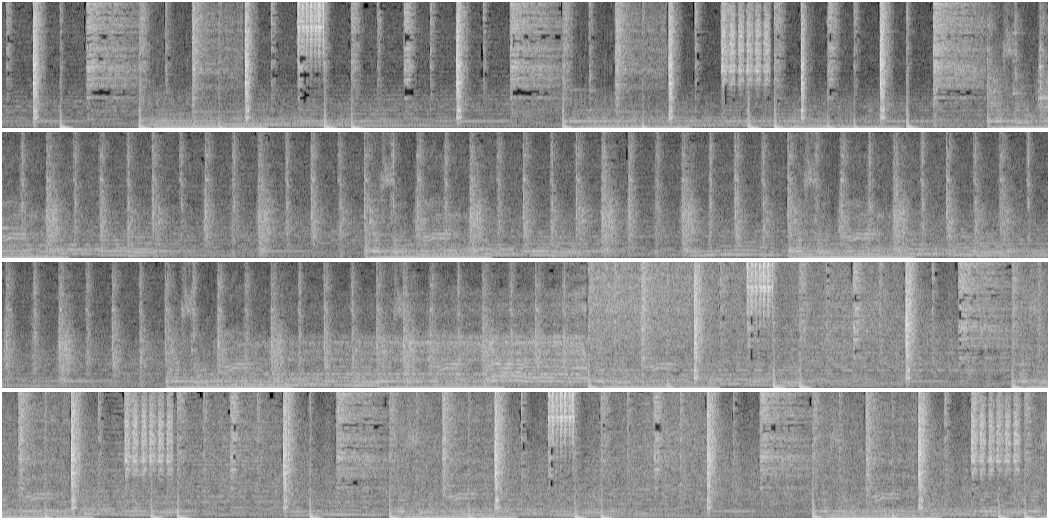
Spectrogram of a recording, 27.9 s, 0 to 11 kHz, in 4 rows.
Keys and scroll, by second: 0.9 ctrl+shift+], 3.0 Return, 5.3 a, 17.2 t, 18.4 ctrl+Return, 21.0-21.9 typing, 24.0 shift+5, 24.7 ctrl+Return, 25.4 ctrl+t.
